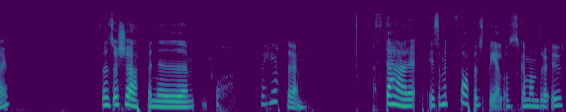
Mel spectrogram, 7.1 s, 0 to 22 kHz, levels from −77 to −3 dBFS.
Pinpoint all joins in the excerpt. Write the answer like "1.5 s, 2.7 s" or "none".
5.2 s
